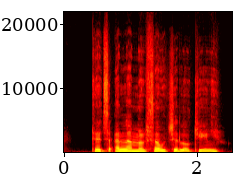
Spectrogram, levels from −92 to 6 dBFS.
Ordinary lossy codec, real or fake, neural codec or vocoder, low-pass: none; fake; codec, 44.1 kHz, 1.7 kbps, Pupu-Codec; none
